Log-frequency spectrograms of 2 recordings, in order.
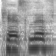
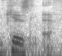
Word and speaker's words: Kislev: cool model isn't it it's bernard keslef not kislev no it's actually kislev it's just uh it's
